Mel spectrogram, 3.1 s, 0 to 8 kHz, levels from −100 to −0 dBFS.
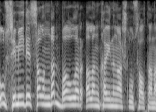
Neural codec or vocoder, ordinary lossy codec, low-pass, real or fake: none; none; none; real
